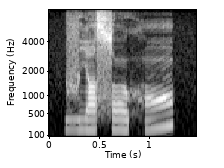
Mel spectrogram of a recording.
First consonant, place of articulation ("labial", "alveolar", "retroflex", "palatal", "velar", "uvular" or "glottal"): labial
